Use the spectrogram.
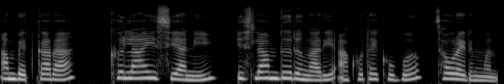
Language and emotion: Bodo, neutral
